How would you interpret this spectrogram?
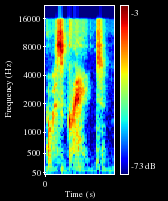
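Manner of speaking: sarcastic whisper; whispered sarcasm. Real, not acted. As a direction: breathe it out as a wry aside. Sarcastic aside about boss.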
